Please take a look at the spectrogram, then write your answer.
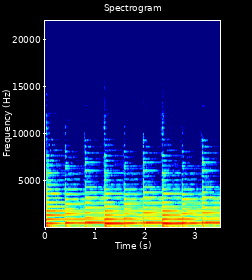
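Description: A simple right-hand piano melody, single notes struck at a steady, moderate pace, each ringing clearly with bright sustained overtones, about nine notes in an even rhythm with no talking.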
